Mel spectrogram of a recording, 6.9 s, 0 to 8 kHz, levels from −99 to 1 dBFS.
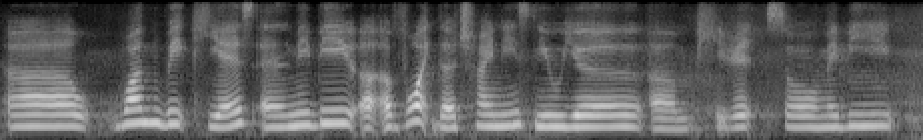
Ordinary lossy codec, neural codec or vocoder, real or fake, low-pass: none; codec, 24 kHz, 0.9 kbps, DualCodec; fake; 7.2 kHz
